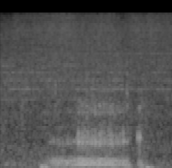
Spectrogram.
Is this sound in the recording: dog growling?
yes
